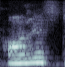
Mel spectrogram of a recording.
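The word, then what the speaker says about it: honest: Ram Babu is एन ऑनेस्ट मैन य गौर करो यहां एच का प्रोनंसिएशन नहीं हो रहा है ये H silent here we pronounce from here नेस्ट ओ से शुरू हो रहा है प्रोनंसिएशन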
